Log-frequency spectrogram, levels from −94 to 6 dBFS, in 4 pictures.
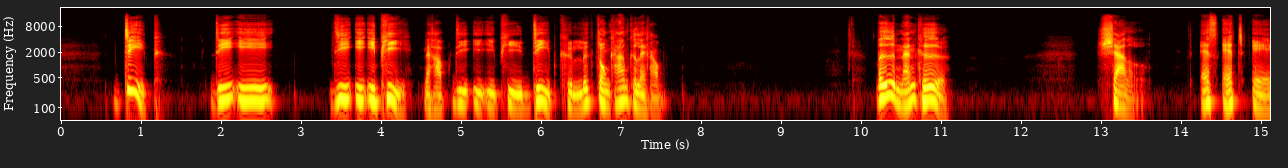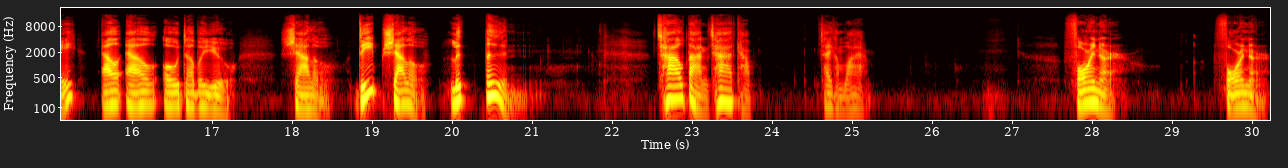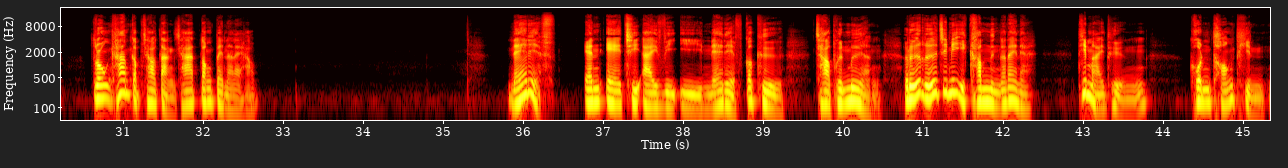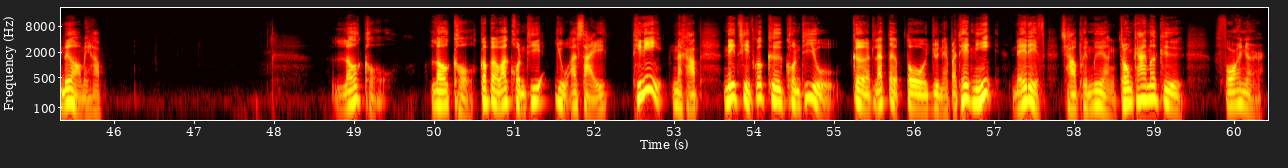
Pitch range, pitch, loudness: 115-155 Hz, 140 Hz, -22 LUFS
